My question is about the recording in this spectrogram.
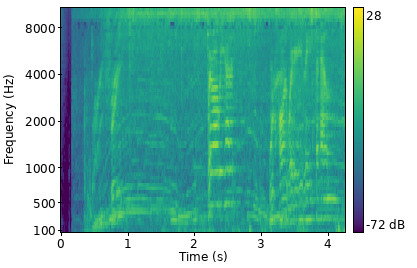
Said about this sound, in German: das typische Geräusch, wenn man jetzt einen bestimmten, zum Beispiel ein Ä oder einen Versprecher sucht, am Tonkopf dieses Hin und Her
